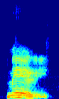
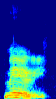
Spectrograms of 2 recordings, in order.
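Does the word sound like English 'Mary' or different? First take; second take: English 'Mary'; English 'Mary'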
